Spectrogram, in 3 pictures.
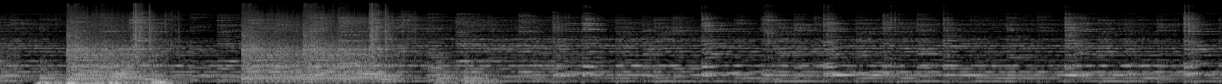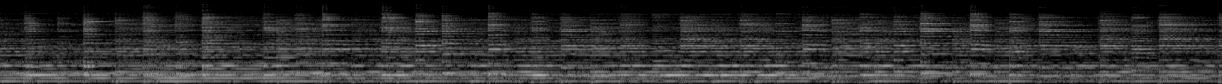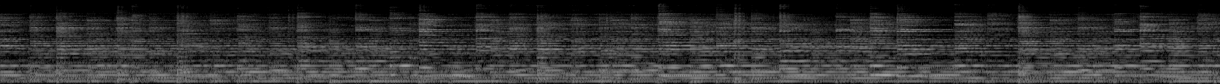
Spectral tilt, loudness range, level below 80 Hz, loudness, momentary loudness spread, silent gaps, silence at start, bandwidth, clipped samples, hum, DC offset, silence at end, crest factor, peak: -3 dB/octave; 5 LU; -44 dBFS; -30 LUFS; 8 LU; none; 0 s; 19 kHz; under 0.1%; none; under 0.1%; 0 s; 20 dB; -10 dBFS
